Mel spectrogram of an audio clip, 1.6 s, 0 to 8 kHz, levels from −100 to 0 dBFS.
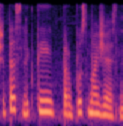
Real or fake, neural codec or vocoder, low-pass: real; none; 7.2 kHz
